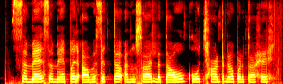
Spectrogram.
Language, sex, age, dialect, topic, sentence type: Hindi, female, 18-24, Hindustani Malvi Khadi Boli, agriculture, statement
